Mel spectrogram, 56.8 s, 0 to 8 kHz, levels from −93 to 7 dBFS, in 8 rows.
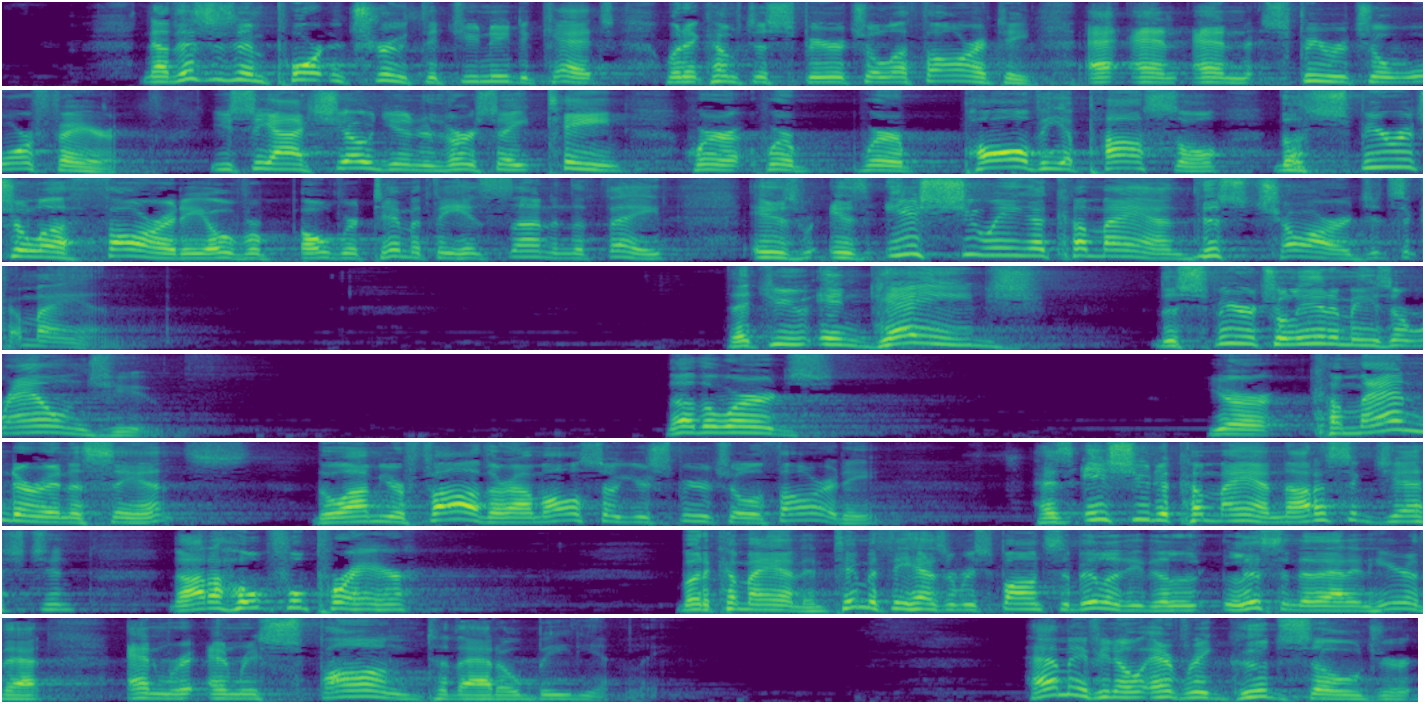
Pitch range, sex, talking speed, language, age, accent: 155-220 Hz, male, 130 wpm, English, 50-69, American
